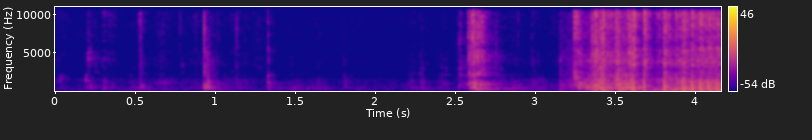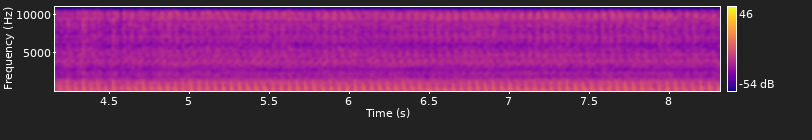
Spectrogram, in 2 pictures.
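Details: Motor-cultivator that knocked and stalled in autumn and started poorly, after valves checked (intake upper 0.20, exhaust lower 0.15 clearance); starts after a few pulls, steady even single-cylinder beat, no knock or tapping, gearbox turning; normal running.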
